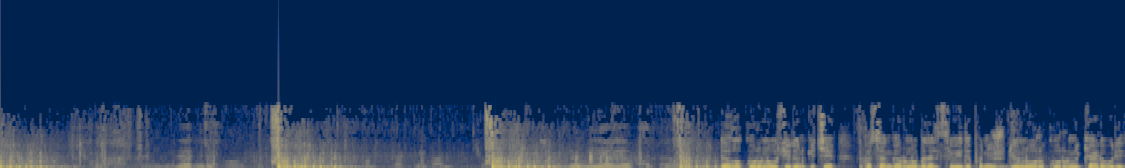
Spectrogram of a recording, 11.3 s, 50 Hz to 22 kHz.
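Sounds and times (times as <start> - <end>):
hunting rifle shots fired at a roadside security post: 0.0 - 0.8, 2.7 - 4.1, 4.7 - 7.4
speech: 1.8 - 3.0, 4.0 - 11.2.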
